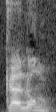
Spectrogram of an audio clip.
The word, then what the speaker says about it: Kalanchoe: l'appelle le calanque alors ça s'écrit calanque shower avec un ch mais on prononce calanques Cauet avec un K c'est une plante très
